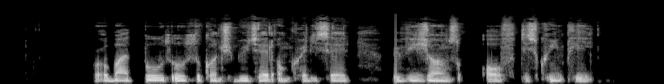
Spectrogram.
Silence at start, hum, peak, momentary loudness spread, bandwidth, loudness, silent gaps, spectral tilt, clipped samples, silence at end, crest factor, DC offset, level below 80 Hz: 0.95 s; none; 0 dBFS; 8 LU; 10 kHz; -15 LUFS; 1.36-1.43 s, 3.52-3.56 s, 3.83-3.92 s, 4.67-4.81 s; -4.5 dB/octave; under 0.1%; 0.7 s; 16 dB; under 0.1%; -54 dBFS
